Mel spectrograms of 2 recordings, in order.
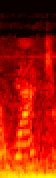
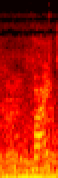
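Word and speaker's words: wyd: Original word for white rhino was vite. Vite means wide in apricot, but over time it was misheard and mispronounced and it turned into the white rhino.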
